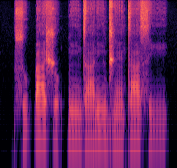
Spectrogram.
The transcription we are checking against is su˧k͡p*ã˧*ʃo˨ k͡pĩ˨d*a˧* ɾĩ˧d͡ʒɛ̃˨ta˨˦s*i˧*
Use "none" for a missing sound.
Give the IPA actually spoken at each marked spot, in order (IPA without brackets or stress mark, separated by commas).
a˧, a˨, i˧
